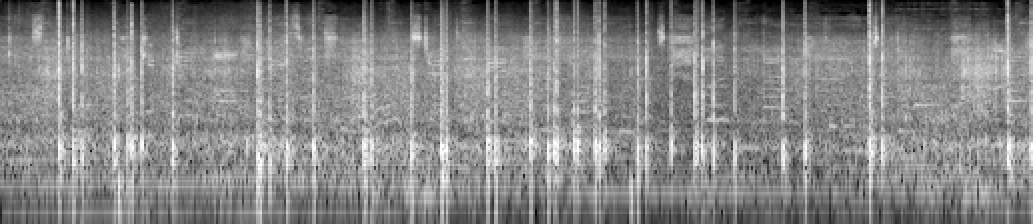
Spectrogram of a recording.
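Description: Aerial fireworks bursting overhead: a rapid, uneven string of sharp bangs and crackles, several a second, over a steady rumbling hiss.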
